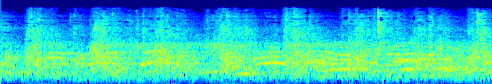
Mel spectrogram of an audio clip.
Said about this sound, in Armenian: Երկրորդ նախագահի աջակիցները հոտնկայս ծափողջույններով դիմավորեցին նրան։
